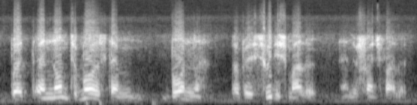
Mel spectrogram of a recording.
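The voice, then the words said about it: French accent. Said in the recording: “I'm obviously from France. I can't hide my French accent.”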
